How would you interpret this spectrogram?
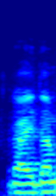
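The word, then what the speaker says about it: rhythm: जैसे राइम आ जा रहा है, राइदम है, इको है, अगास्ट है, गोल है, गैस्टली है, कोरश है, इसमें एच का उच्चारण नहीं हो रहा है, साइलेंट माना गया है।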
